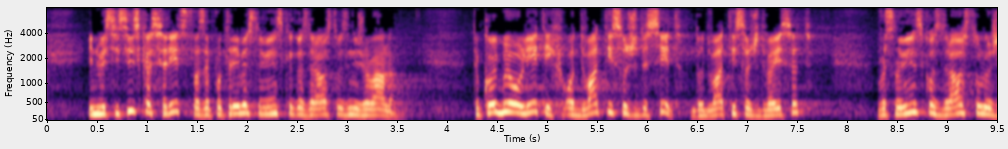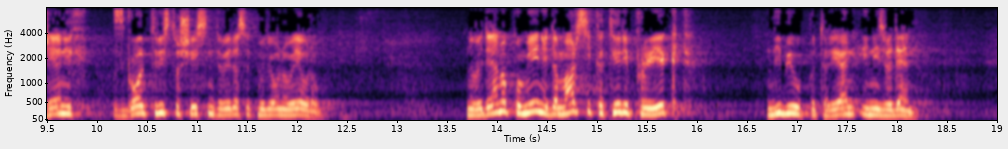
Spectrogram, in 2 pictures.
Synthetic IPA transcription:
inʋɛst̪it̪siskasɾeːt̪st̪ʋazapɔt̪ɾeːbɛslɔʋeːnskɛɡazd̪ɾaːwst̪ʋazniʒɛʋaːla̰ | t̪akoːjɛbilowleːt̪ixɔd̪̚dːʋat̪isɔd͡ʒd̪ɛseːt̪d̪ɔd̪ʋat̪iːsɔd͡ʒd̪ʋajsɛt̪ | ʋəslɔʋeːnskɔzd̪ɾaːwst̪ʋɔwlɔʒɛːnixzɡɔlt̪ɾist̪ɔʃeːst̪ind̪ɛʋeːd̪ɛsət̪miljoːnɔweːwɾɔw | naʋɛd̪ɛːnɔpɔmeːnɛd̪amaɾsikat̪eːɾipɾɔjekt̪ | nibiwpɔt̪əɾjɛninizʋɛd̪ɛn

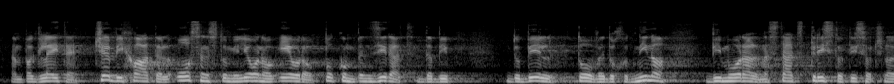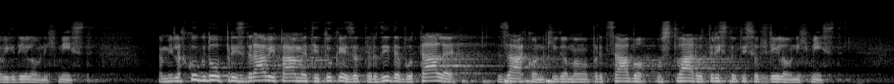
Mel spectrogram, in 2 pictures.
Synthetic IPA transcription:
ampakɡlɛjt̪ɛt͡ʃɛbixɔːt̪ɛloːsəmst̪ɔmiljoːnɔwʔewɾɔwpɔkɔmpɛnziːɾat̪d̪abi | d̪ɔbilt̪oːʋəd̪ɔxɔd̪niːnɔbimoːɾalnɐst̪at̪ːɾist̪ɔt̪isɔt͡ʃnɔːʋiɣd̪eːlɔwnixmeːst̪ | ɐmilɐxkoːɡd̪oːpɾizd̪ɾaːʋipaːmɛt̪it̪uːkajzat̪əɾd̪id̪abot̪aːlɛzaːkɔnkiɡamaːmɔpɾɛt̪saːbɔust̪ʋaːɾut̪ɾist̪ɔt̪iːsɔd͡ʒd̪eːlɔwnixmest̪

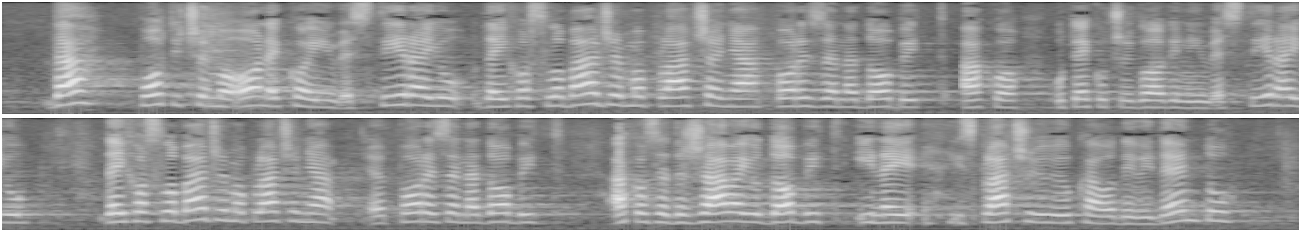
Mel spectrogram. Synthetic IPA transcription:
d̪apo̞t̪it͡ʃe̞mo̞o̞ne̞ko̞jiːnʋe̞st̪iːɾajud̪aixo̞slˠo̞baːd͡ʑamo̞plˠaːt͡ʃaɲapo̞ɾe̞zanad̪o̞bit̪ako̞ | ut̪e̞kut͡ɕojɡo̞d̪iniːnʋe̞st̪iːɾaju | d̪ajixo̞slˠo̞bad͡ʑemo̞plˠaːt͡ɕaɲapo̞ɾe̞zanad̪o̞bit̪ | a̰ko̞zad̪r̩ʒaːʋajud̪o̞bit̪ineisplˠat͡ʃujujukao̞d̪iʋid̪e̞nd̪u

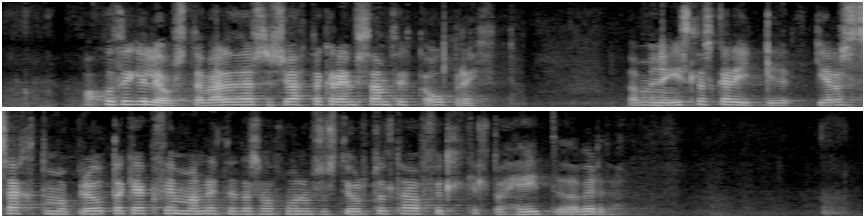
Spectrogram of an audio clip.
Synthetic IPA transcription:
awkʰʏθɪcɪljowst̪avɛɾðɪθɛsːɪsjœht̪akɾejnsamθɪxt̪oːwpɾejht̪ | θawmʏːnːɪist̪ɛnskaɾiːcɪcɛːɾast̪sɛxt̪ʏmaðpɾjoːwt̪acɛkːfɪjmːanːvɪht̪ɛt̪asawt̪huːnʏmsɛmst̪jowɾt̪vœlt̪havafʏt̪l̥cɪl̥t̪ɔɣɦeːjt̪ɪðaðvɪɾða

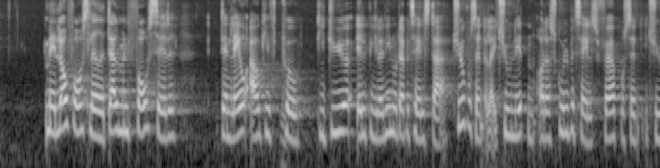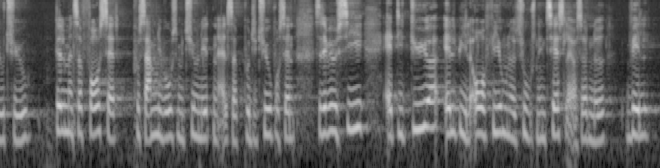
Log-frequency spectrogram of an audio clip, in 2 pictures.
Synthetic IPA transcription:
melɒʊfɒːslɛ̰ːð̩ˠd̥æʋe̝lmænfɒːd̥seɾ̥ə | d̥enlɛːʊʔɑ̈ʊɡ̥ifd̥̚pʰɒ̽d̥id̥yːɐelb̥ḭːlɐliːnud̥ɑ̈b̥e̝t͡sʰɛ̰ːləsd̥ɑ̈t͡sʰyːʊpʰʁo̝sen̰d̥elɐit͡sʰyːʊne̝d̥n̩ʔɒ̽ɾ̥ɑ̈sɡ̥uləb̥e̝t͡sʰɛ̰ːləsfɶɐpʰʁo̝sen̰d̥it͡sʰyːʊt͡sʰyːʊ | d̥eʋelmænsɒ̽fɒːd̥sæd̥əpʰɒ̽sɑ̈məniʋo̝sɒ̽mit͡sʰyːʊne̝d̥n̩æl̰sɒ̽pʰɒ̽dit͡sʰyːʊpʰʁo̝̥sen̰d̥sɒ̽d̥e̝ʋe̝jo̝siːʔæd̥id̥yːɐʔelb̥ḭːlɐʔɒʊ̰ɐfiːɐhunɐðˠt͡sʰṵːsn̩e̝nt͡sʰesd̥lɛ̰ɒ̽sɒ̽d̥n̩ːɔ̽ːð̞̩ˠ | ʋe̝l

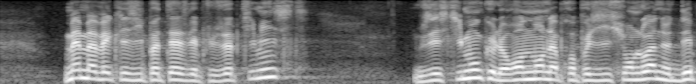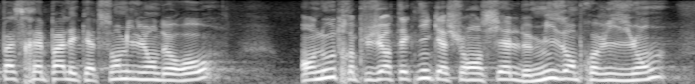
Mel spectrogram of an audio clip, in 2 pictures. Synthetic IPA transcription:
mɛmavɛklezipɔt̪ɛzleplyzɔp̚t̪imist̪ | nuzɛst̪imɔ̃kələʁɑ̃d̪mɑ̃d̪əlapχɔpozisjɔ̃d̪əlwanəd̪epasχɛpalekat̪χsɑ̃miljɔ̃d̪øʁo | ɑ̃nut̪χəplyzjœʁt̪ɛknikasyʁɑ̃sjɛld̪əmizɑ̃pχɔvizjɔ̃

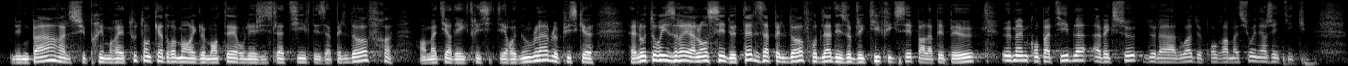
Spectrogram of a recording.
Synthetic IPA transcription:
d̪ynpaʁɛlsypχimʁɛt̪ut̪ɑ̃kad̪ʁəmɑ̃ʁɛɡləmɑ̃t̪ɛʁuleʒislat̪ʰifd̪ezapɛld̪ɔfχ | ɑ̰̃mat̪jɛʁd̪elɛk̚t̪χisi̥t̪eʁənuvlablpɥiskə | ɛlot̪ɔʁizʁɛalɑ̃sed̪ət̪ɛlzapɛld̪ɔfχod̪əlad̪ezɔbʒɛk̚t̪ifːiksepaʁlapepeøømɛmkɔ̃pat̪ʰiblavɛksød̪əlalwad̪əpχɔɡʁamasjɔ̃enɛʁʒet̪ik

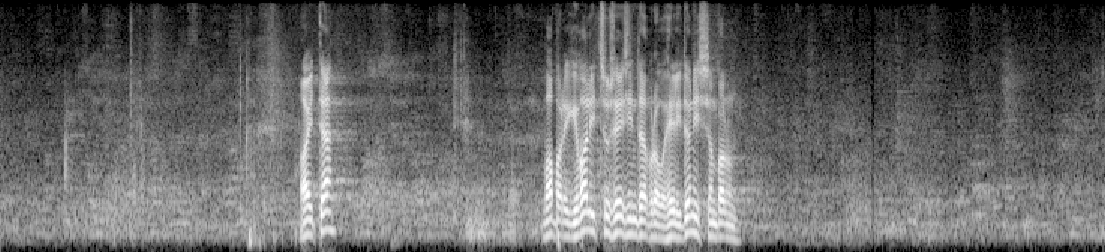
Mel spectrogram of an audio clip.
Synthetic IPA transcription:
ɑjt̪æ | vɑbɑɾiːɡivɑlʲit̪susees̬ʲind̪ɑjɑpɾo̞wɑɦe̞lit̪ønʲisːonpɑlun

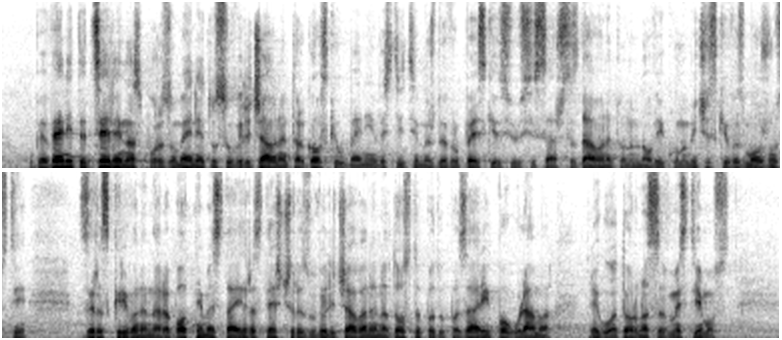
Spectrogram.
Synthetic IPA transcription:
objɐvɛnit̪ɛt̪sɛlinɐspoɾəzumɛniɛt̪osʊvɛlit͡ʃavɐnɛt̪əɾɡɔfsk̟iobmɛniːnvɛst̪it̪siːmɛʒd̪ʊɛvɾopɛjskiəsəjusisaʃsɐzd̪avɐnɛt̪onɐnɔviːkonomit͡ʃɛskivɐzmɔʒnost̪i | zɐɾɐskɾivɐnɛnɐɾɐbɔt̪nimɛst̪aiɾɐst̪ɛʃt͡ʃɾɛzʊvɛlit͡ʃavɐnɛnɐd̪ɔst̪əpəd̪opɐzaɾiːpɔɡʊlʲamə | ɾɛɡulˠɐt̪ɔɾnəsəvmɛst̪imost̪̚

